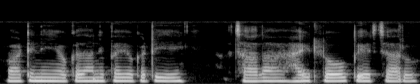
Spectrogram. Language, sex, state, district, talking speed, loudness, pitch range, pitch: Telugu, male, Telangana, Mahabubabad, 100 wpm, -16 LUFS, 155-160 Hz, 160 Hz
